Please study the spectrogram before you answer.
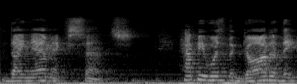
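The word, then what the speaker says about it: Hapi: ad the second is happy and it's pronounced the way it's spelled with one p happy the spirit of the Nile was his title and he was also called its Dynamic sense happy was the god of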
